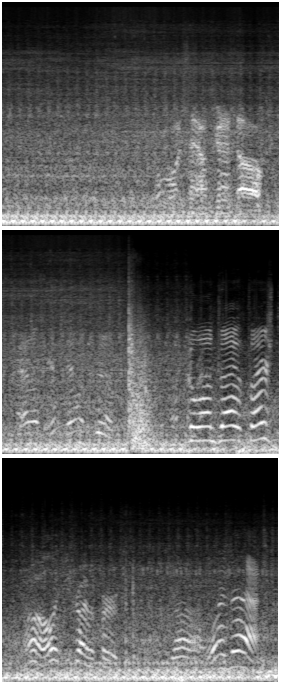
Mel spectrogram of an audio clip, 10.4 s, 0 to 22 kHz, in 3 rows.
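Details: 1968 Oldsmobile 442 (Cutlass) V8, engine previously locked up, with suspect ignition points; on its first run it holds a deep, even burble at steady idle with no misses or knocks, partly masked by voices and noise. Normal idle.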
